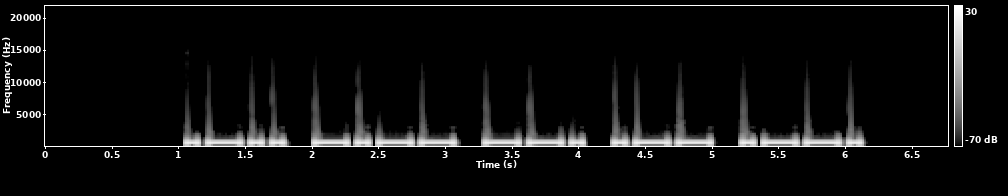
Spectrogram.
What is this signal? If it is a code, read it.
Morse code, heard as a keyed tone, about 15 wpm, 700 Hz. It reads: LYGWP
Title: Code Groups - 5 Letter:Numbers - 15wpm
